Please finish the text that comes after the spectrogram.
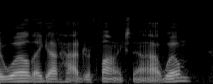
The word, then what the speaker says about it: hydroponics: You say, well, they got hydroponics now. Hydroponics, not phonics, ponics. Get that right phonetically.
